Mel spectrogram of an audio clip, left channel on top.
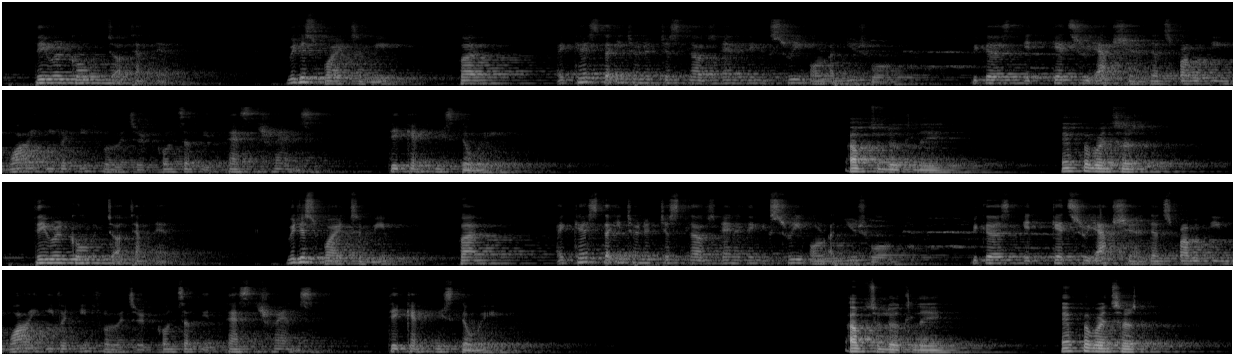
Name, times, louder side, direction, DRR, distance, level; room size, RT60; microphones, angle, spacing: voice 1, 0.3-1.7 2.8-3.9 4.6-4.8 5.5-15.4 16.2-17.3, right 2 dB, 40° right, 3 dB, 1.5 m, -40 dB
voice 2, 20.7-21.8 22.9-23.6, right 2 dB, 85° right, 7 dB, 0.8 m, -32 dB
23.0 x 8.5 x 6.4 m, 2.1 s
head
